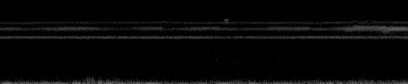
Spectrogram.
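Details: Crickets chirping after dark, an even, high shimmering trill that holds constant throughout, with a brighter voice rising near the end above a light low hum.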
